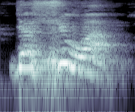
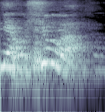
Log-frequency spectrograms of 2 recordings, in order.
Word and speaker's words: Yahshua: ¿Y cómo se dice este nombre? Ya, ¿verdad? Yahshua. Hoy modernamente le dicen Yahushua, porque los judíos no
